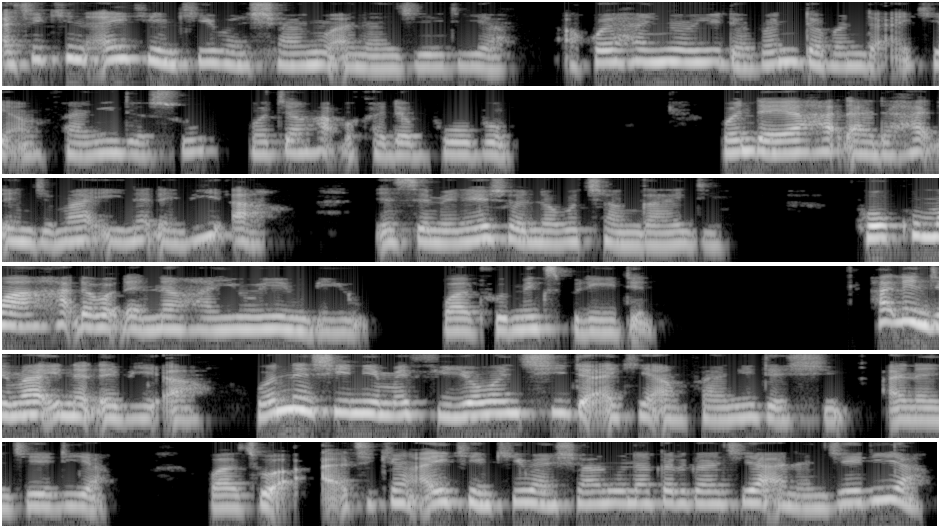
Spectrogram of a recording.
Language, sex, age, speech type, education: Hausa, female, 46-60, spontaneous, tertiary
